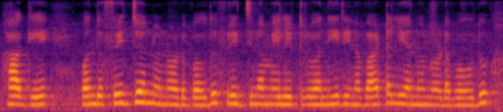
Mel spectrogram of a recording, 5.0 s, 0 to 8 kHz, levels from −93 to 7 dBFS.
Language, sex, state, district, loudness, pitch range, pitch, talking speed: Kannada, female, Karnataka, Bangalore, -18 LUFS, 210-230 Hz, 215 Hz, 120 wpm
